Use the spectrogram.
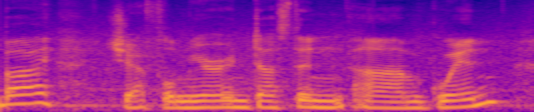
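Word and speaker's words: Nguyen: Jeff Lemire and Dustin Gwynn. I think I was saying Nigel before, but it's actually, I heard it was Gwynn.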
